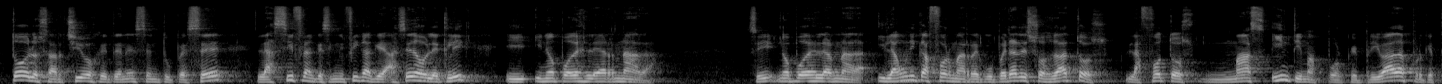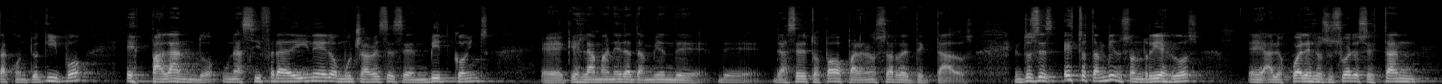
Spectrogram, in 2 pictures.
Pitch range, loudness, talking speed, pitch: 115-150 Hz, -26 LUFS, 175 wpm, 135 Hz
